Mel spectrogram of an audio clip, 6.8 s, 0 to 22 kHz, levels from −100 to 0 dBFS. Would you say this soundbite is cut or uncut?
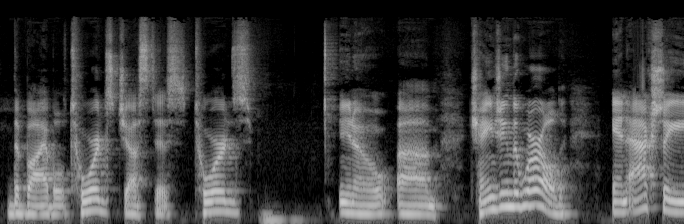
uncut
